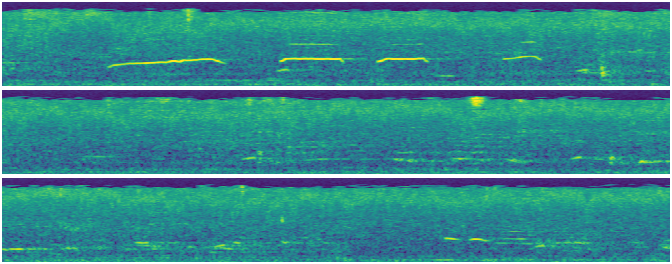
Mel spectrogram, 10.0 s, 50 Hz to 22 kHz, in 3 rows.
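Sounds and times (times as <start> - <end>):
outdoor background: 0.0 - 10.0
whistle-like animal calls: 0.5 - 2.8, 8.8 - 9.4.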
